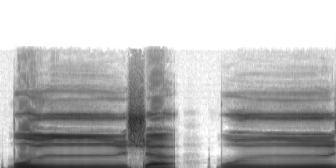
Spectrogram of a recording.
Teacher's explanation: kita samarkan nunnya kepada huruf syin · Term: Ikhfa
